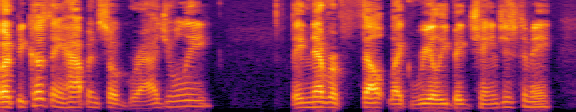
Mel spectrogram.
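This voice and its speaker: With an unremarkable speaking voice at medium pitch, a man talks at a moderate pace with ordinary pitch variation, the sound dry and close with no echo. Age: 60s. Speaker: strength and conditioning coach. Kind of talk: interview. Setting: video interview on camera.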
